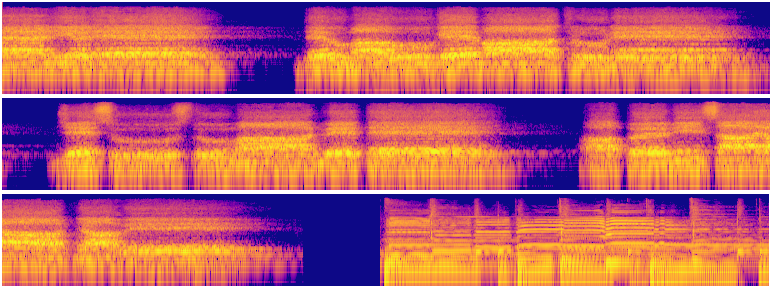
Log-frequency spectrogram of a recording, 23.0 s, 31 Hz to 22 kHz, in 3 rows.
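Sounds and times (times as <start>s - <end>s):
hymn sung in long phrases: 0.0s - 18.4s.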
